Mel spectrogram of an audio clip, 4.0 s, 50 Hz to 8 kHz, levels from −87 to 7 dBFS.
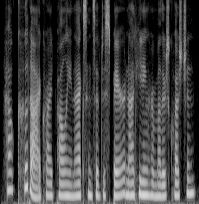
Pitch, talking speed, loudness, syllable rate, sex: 185 Hz, 210 wpm, -17 LUFS, 5.4 syllables/s, female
